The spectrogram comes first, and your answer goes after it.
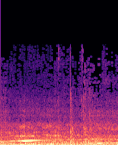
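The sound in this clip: A tram starts and pulls away down a city street, its electric motor giving a steady whine that climbs slightly in pitch over a loud, continuous low rumble.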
